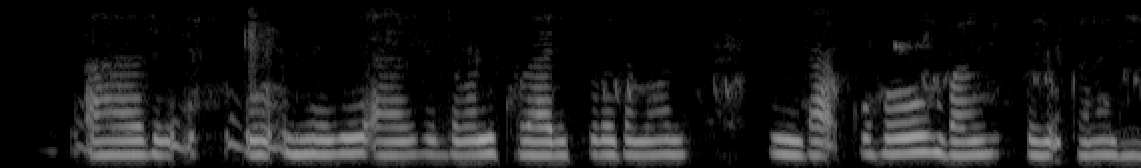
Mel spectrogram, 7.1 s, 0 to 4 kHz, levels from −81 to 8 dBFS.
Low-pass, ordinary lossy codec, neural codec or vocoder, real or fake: 3.6 kHz; AAC, 24 kbps; none; real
